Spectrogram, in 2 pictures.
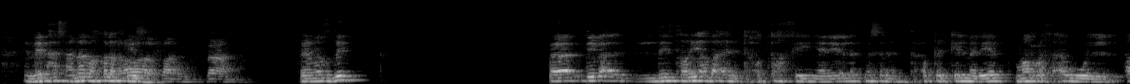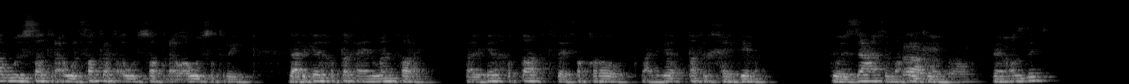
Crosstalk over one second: none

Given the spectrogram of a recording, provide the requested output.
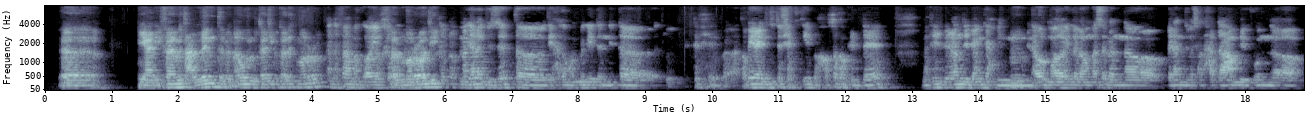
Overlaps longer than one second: none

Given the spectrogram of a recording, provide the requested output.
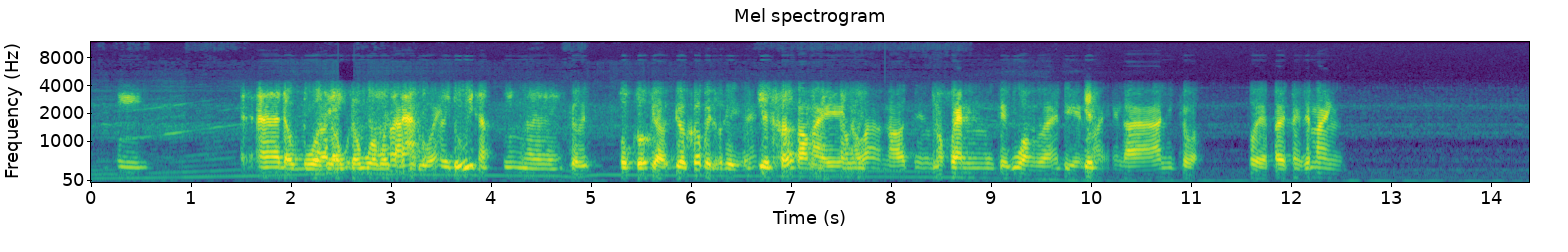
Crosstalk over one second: present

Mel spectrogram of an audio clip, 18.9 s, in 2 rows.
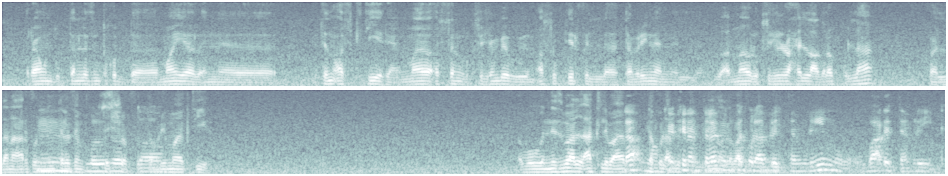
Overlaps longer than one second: present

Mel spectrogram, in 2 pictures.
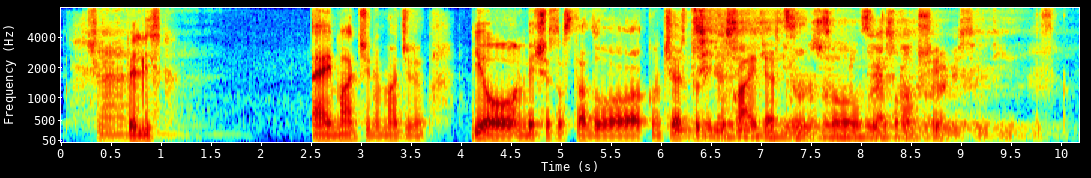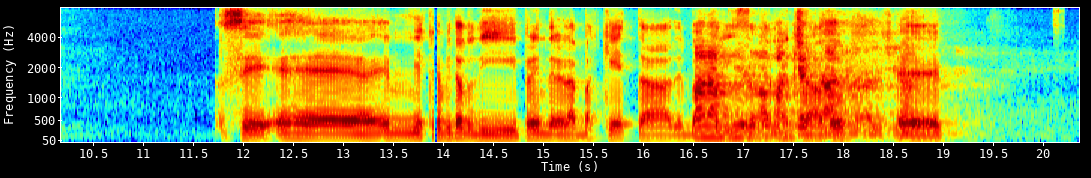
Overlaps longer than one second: present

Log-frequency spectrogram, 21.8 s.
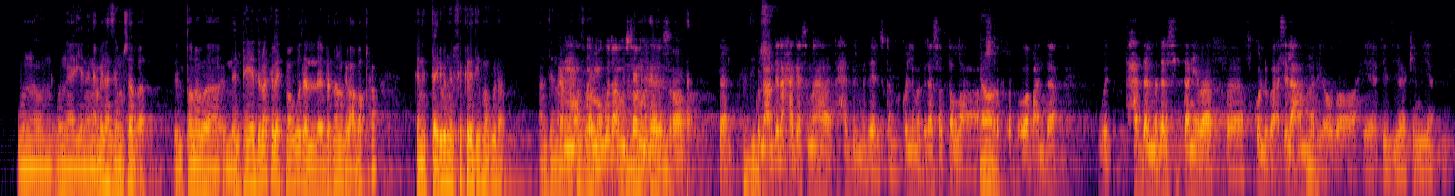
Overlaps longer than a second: present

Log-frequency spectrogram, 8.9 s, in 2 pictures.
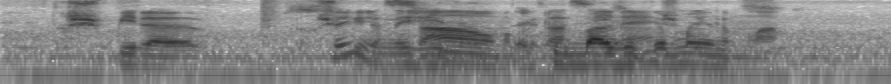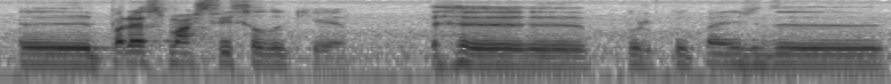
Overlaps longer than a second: present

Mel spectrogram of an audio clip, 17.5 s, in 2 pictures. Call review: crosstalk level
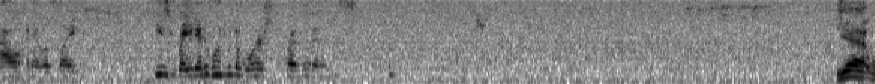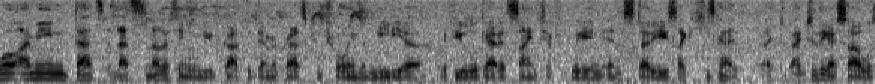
none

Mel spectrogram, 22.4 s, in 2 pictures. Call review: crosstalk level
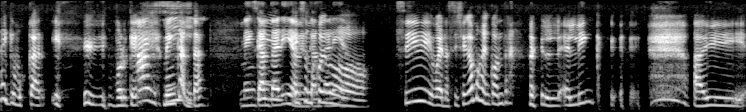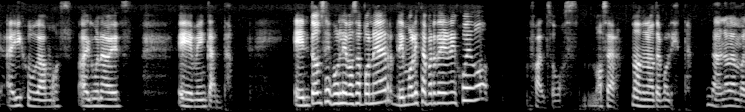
present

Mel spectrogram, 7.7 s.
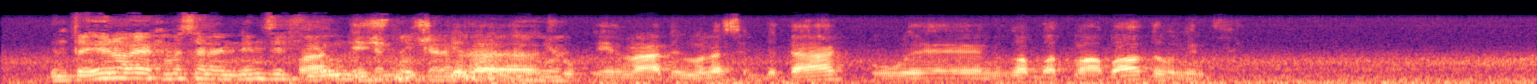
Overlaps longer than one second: present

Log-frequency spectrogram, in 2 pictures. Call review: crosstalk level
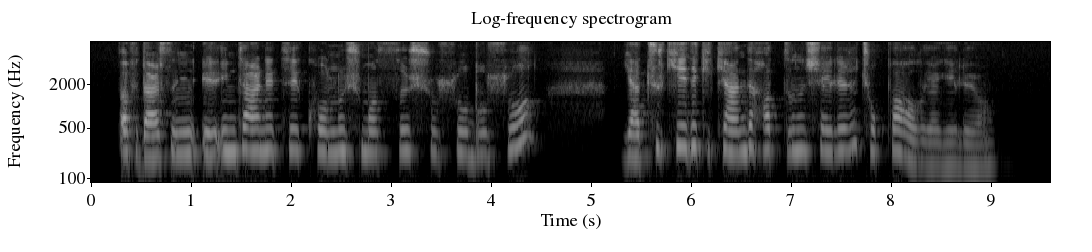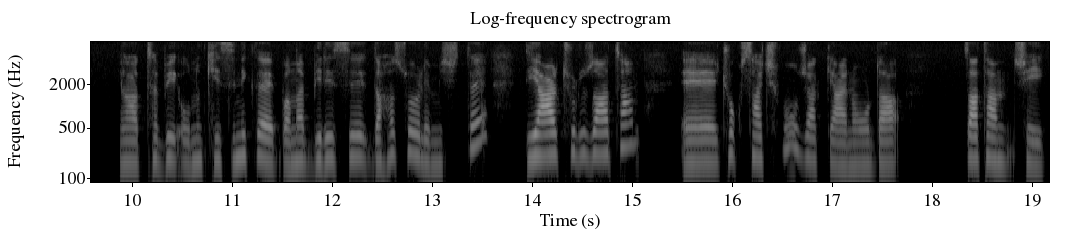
none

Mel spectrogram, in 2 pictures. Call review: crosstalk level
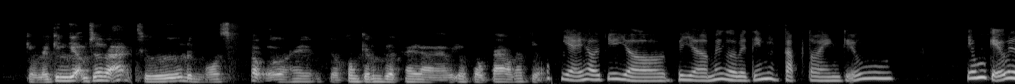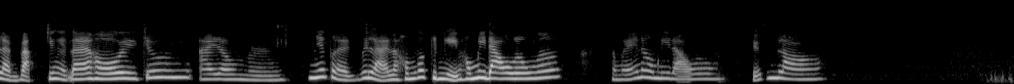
none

